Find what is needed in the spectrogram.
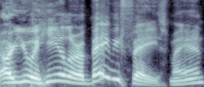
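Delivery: normal talking voice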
